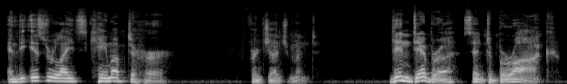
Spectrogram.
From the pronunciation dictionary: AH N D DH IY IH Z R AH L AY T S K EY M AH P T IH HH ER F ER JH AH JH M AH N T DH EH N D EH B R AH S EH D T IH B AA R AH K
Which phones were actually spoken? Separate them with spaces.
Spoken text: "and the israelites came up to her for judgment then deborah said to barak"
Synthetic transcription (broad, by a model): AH N DH IY IH Z R AH L AY T S K EY M AH P T IH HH ER F ER JH AH JH M AH N T DH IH N D EH B R AH S EH D T IH B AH R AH K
